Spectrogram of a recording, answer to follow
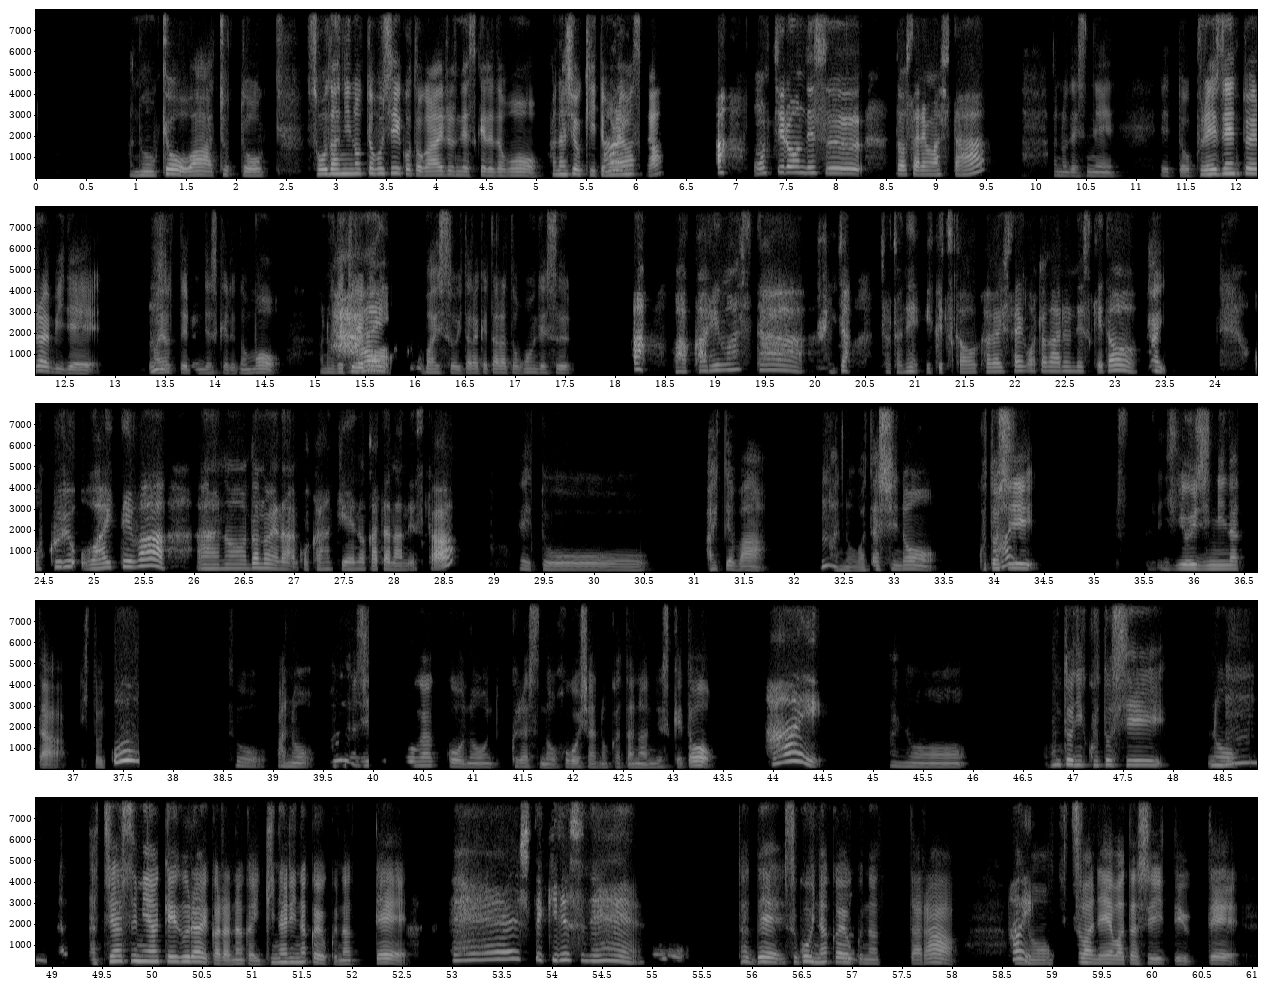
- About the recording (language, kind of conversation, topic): Japanese, advice, 予算内で喜ばれるギフトは、どう選べばよいですか？
- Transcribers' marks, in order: unintelligible speech; other background noise; other noise; unintelligible speech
